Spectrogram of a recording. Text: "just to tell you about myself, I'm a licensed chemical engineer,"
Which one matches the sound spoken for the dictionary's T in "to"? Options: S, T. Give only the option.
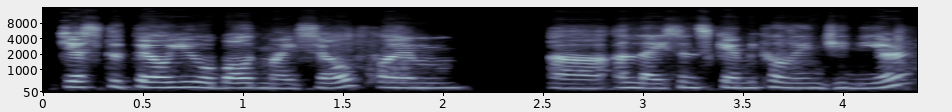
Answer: T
